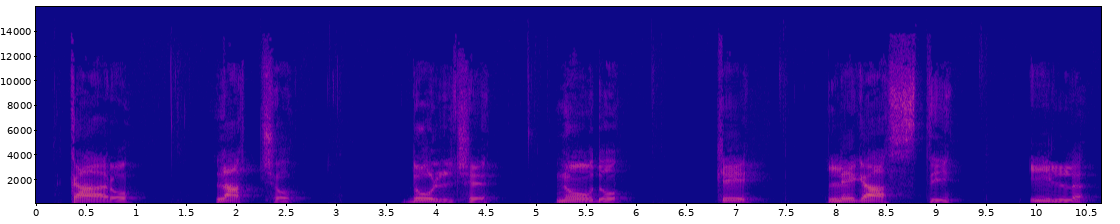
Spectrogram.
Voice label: monotono; Caro laccio

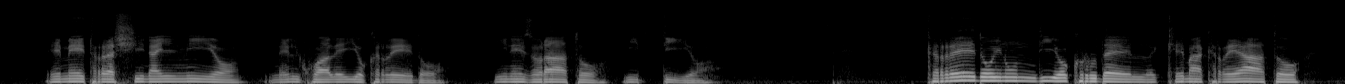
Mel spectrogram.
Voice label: espressivo; Otello; Credo in un dio crudel

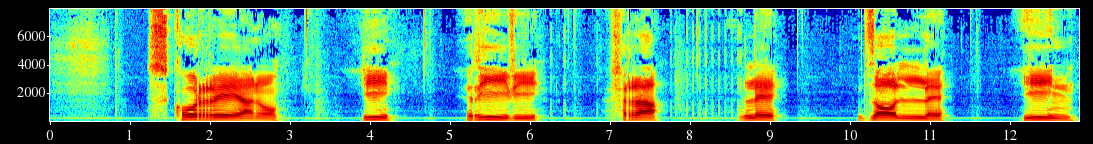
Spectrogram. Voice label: Piangea cantando monotono; Otello

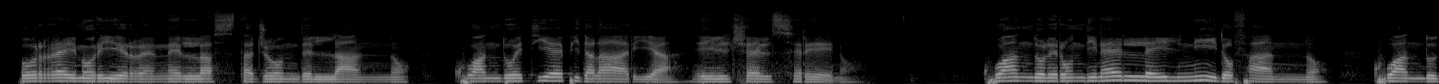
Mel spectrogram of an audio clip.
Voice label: espressivo

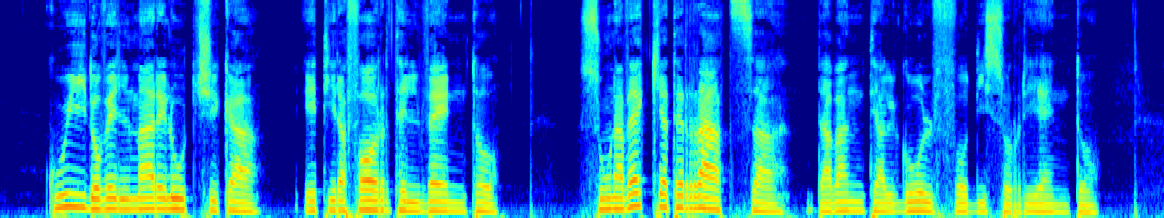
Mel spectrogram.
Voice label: Caruso espressivo

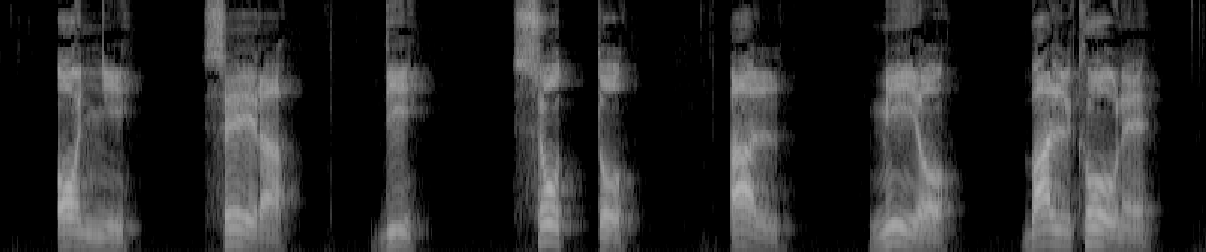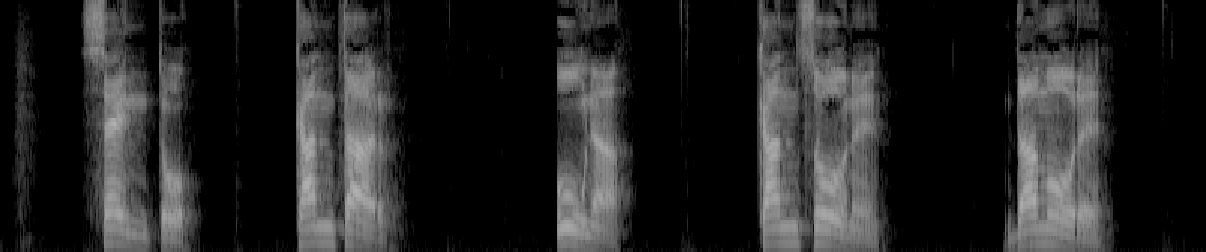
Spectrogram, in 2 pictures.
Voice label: monotono

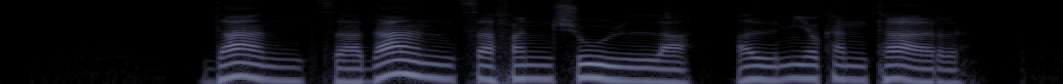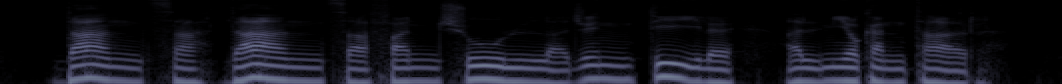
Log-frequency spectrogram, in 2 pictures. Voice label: Danza fanciulla gentile espressivo

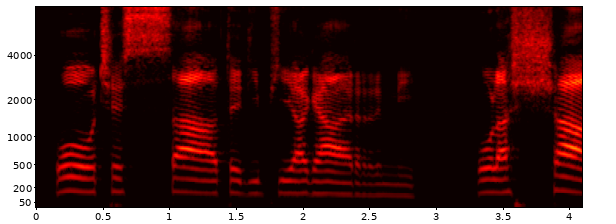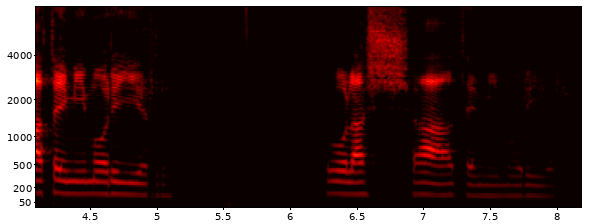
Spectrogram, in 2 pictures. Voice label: O cessate di piagarmi espressivo

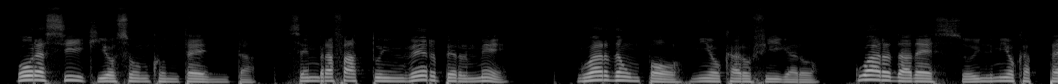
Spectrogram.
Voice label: espressivo; Le nozze di Figaro

